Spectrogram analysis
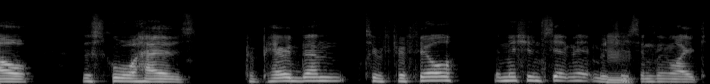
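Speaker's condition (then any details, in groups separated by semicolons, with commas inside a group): Cerebral palsy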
